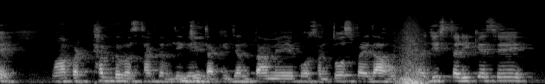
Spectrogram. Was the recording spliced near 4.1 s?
yes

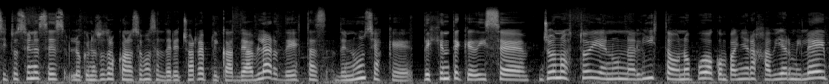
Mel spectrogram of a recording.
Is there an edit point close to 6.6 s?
no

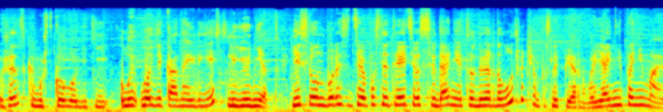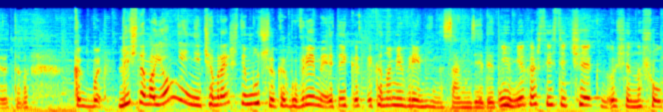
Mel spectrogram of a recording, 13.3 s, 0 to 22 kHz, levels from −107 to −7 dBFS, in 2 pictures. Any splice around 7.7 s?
no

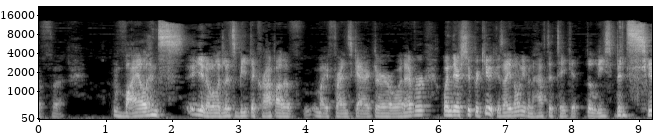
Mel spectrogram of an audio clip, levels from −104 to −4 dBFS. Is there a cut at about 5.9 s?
yes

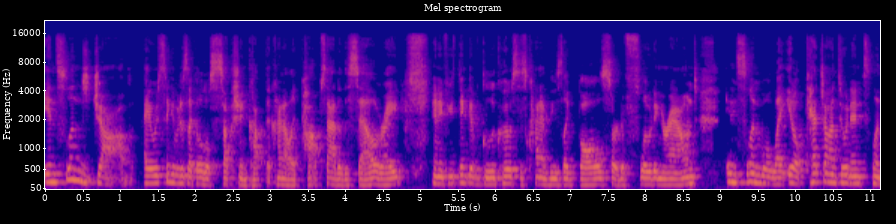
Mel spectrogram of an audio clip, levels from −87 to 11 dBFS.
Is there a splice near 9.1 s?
no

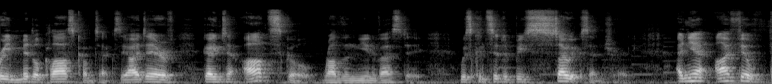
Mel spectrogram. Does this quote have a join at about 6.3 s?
no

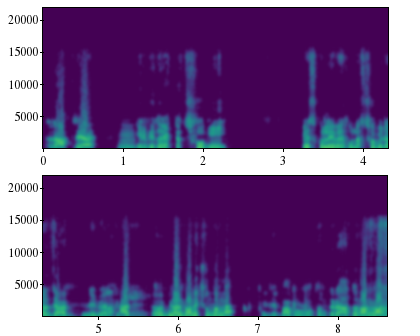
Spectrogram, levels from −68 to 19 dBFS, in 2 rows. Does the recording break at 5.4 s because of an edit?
yes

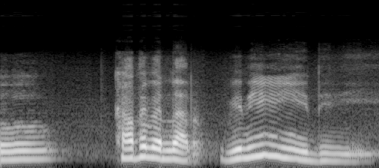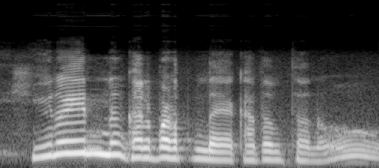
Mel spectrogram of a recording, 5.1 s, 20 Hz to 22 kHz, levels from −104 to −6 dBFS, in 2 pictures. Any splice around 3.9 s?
no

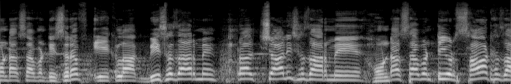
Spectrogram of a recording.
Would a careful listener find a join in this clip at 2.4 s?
yes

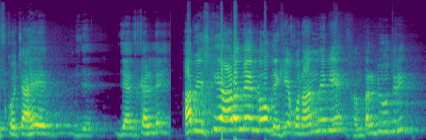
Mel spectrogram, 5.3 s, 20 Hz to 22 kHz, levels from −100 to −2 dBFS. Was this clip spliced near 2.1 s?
yes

